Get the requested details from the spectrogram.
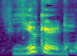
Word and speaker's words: Euchred: This is a Euchred American India Pale Ale. Brewed and canned in Chicago, Illinois. – Euchred? – Euchred. Like the game? Yeah.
